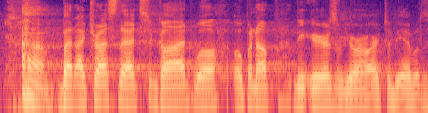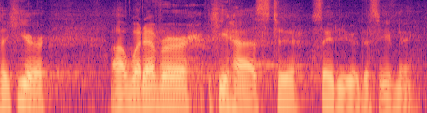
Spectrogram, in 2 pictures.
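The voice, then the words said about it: Unusually deep, lowered sick voice. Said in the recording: “As you can tell, I'm fighting something off, and my voice has dropped an octave... rich, you know, baritone voice”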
